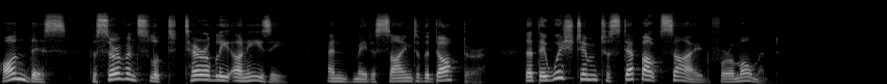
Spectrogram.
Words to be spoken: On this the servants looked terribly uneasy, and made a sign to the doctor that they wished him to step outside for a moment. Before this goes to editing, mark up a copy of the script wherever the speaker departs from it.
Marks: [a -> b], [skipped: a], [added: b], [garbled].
On this the servants looked terribly uneasy, and made a sign to the doctor that they wished him to step outside for a moment.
